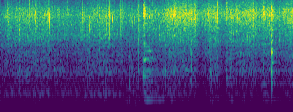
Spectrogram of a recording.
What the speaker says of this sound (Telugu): ఇది కూడా వేసి ఒకసారి ఉల్లిపాయ బాగా వేగాలి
